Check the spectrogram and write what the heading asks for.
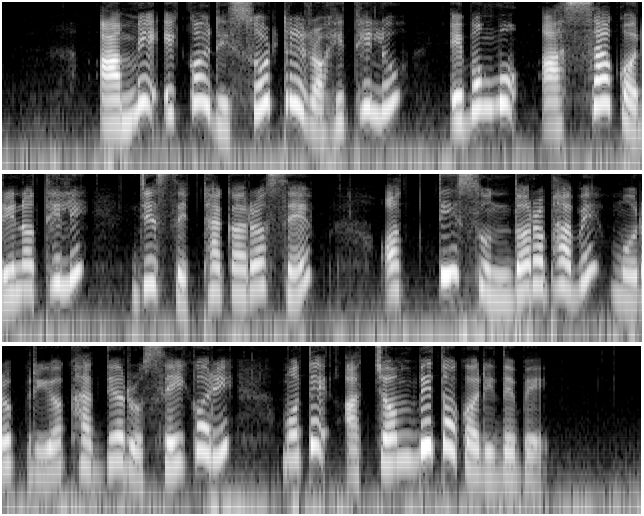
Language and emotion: Odia, surprised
